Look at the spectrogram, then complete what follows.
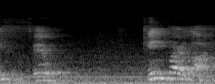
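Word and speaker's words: Eiffel: Outra sutil, uma outra que coloquei de propósito, não existe torre Eifel, pelo amor de Deus. Aquela torre que existiu lá em Paris há muitos anos é a torre Efel.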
